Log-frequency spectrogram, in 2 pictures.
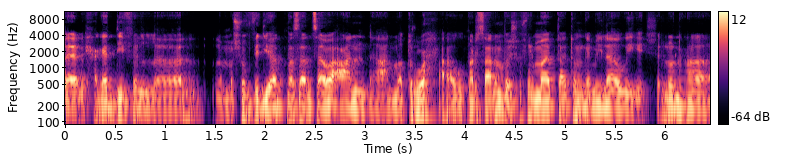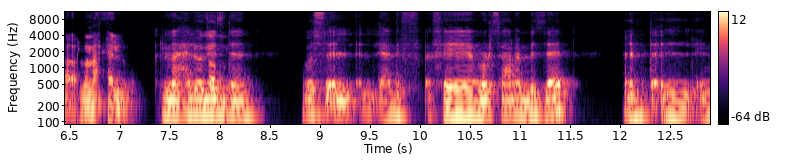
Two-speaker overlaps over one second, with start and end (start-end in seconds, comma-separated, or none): none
